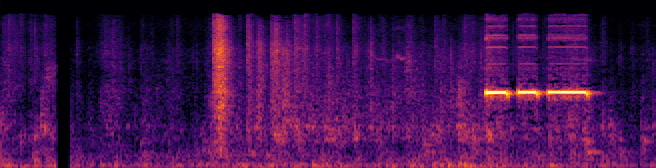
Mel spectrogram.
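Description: Three whistle blasts on one steady high note, the last a little longer, about three seconds in: a recall whistle calling young racing pigeons back into the loft. A single brief sharp noise a little after a second in.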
